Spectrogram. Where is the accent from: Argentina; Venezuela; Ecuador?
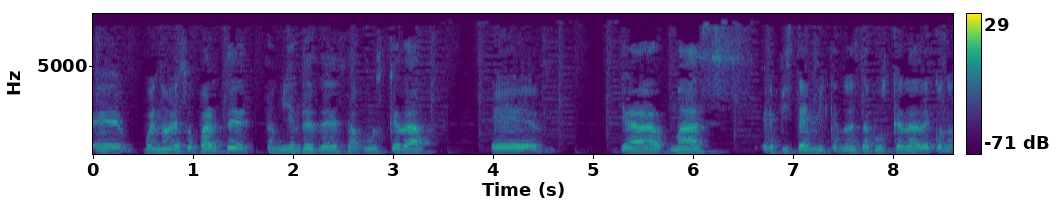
Ecuador; Quito, Pichincha; Mis padres, mi familia es de Loja, del sur. Yo soy quiteño, nací aquí, viví aquí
